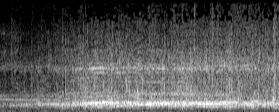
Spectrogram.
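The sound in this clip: Crowd applause mixed with cheering, a continuous roar of clapping and raised voices that swells after the first moment and stays loud.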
